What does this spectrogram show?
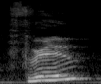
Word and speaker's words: through: na tela, todos têm esse GH que fica muito esquisito, mas olha as pronúncias. Nós temos tough, through e though. Tough, through, though. Mas, cara, olha só, as letras parecem as mesmas, mas são sons completamente diferentes.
